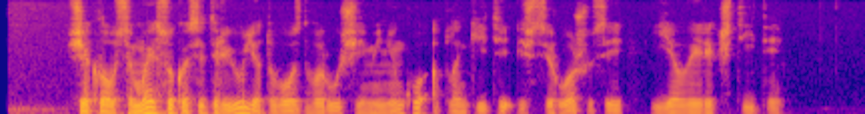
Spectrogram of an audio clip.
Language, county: Lithuanian, Marijampolė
